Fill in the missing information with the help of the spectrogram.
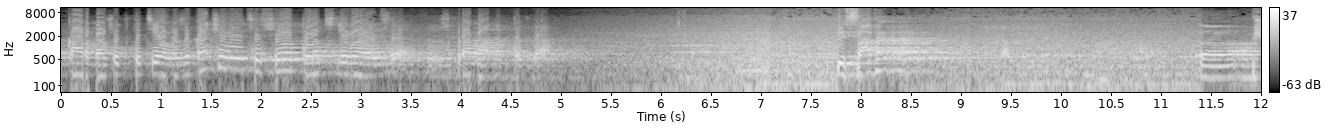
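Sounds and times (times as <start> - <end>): steady rushing noise: 4.7 - 11.4.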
